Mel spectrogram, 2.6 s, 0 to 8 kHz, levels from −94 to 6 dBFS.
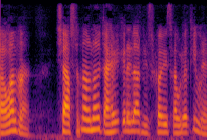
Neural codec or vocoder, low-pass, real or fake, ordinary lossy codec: codec, 16 kHz in and 24 kHz out, 0.6 kbps, FireRedTTS-2 codec; 7.2 kHz; fake; none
